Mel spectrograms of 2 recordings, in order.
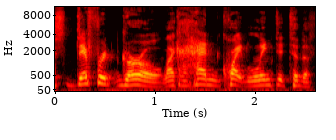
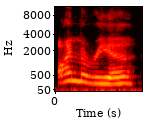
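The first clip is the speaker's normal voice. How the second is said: put-on British accent, slow and higher; 7 semitones higher, slower than usual. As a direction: imitate her drawn-out, higher fake British. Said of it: "she's like, ... are you from the U K".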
